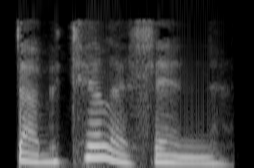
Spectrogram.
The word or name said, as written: subtilisin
